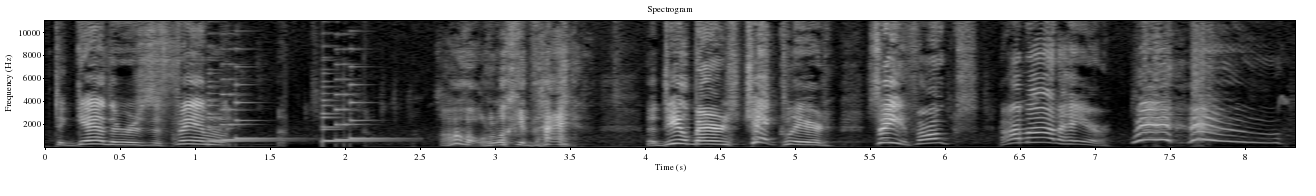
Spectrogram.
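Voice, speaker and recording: A man playing an excitable, fickle pig farmer in a comic western audio drama. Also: very high voice, measured pace, faint music behind, heavily acted. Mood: gleeful.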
